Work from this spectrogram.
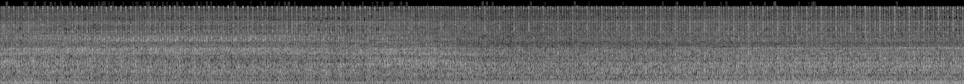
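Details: Audi A6 3.0 TDI diesel idling with sharp, steady metallic ticking about three to four per second on the passenger side of the engine; cause unknown.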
